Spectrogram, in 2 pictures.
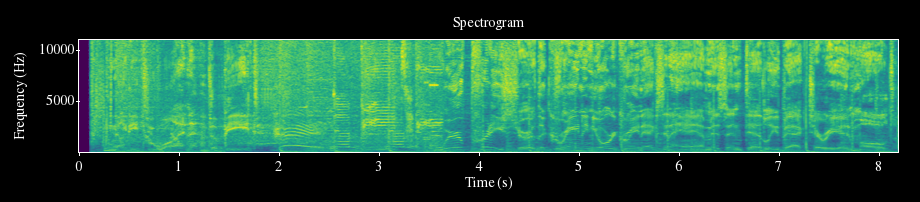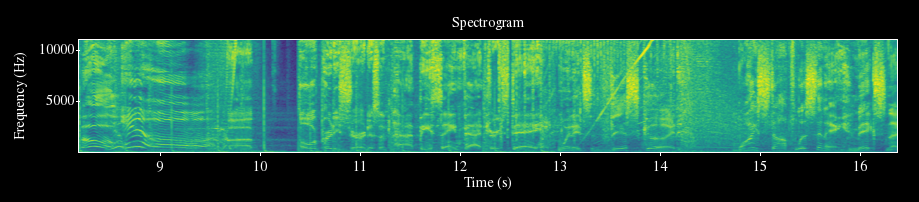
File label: Radio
